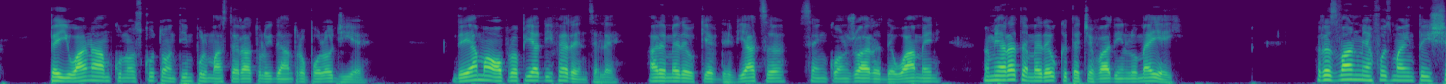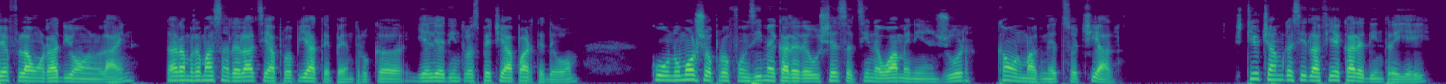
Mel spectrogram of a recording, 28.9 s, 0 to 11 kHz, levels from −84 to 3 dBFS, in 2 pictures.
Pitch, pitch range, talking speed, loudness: 130 Hz, 115-150 Hz, 170 wpm, -23 LUFS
